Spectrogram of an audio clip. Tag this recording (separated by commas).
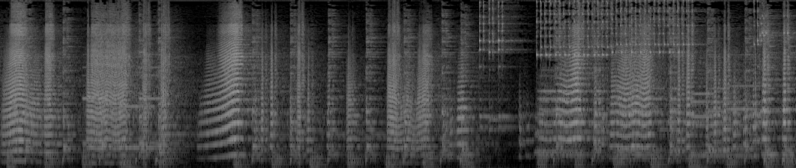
Soundtrack music, Music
